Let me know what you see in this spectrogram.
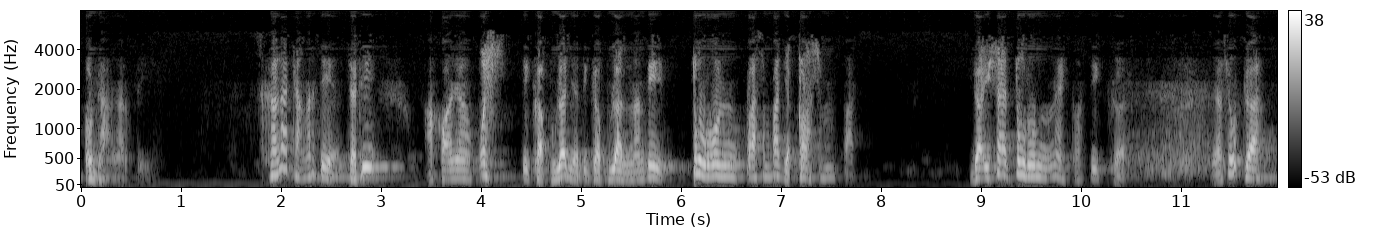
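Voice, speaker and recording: A man's voice: medium pitch, husky. An older man giving a testimony sermon, talking straight to the congregation and slipping in words. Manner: animated, addresses congregation as brothers and sisters, mixes in Javanese words. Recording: dull lo-fi recording.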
